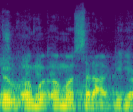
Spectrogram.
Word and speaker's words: Umusadegi: Is it pronounced Umusadegi? Umusadegi.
